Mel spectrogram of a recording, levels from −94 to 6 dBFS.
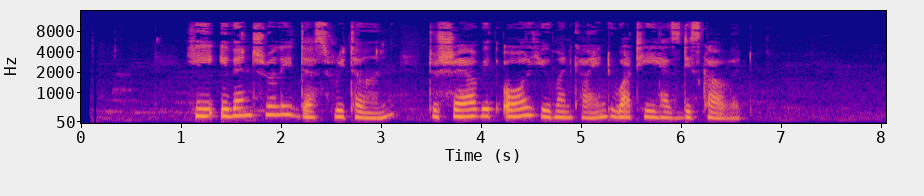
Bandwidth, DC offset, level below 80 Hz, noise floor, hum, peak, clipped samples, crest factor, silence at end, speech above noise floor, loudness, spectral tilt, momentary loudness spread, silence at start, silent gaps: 11.5 kHz; under 0.1%; -68 dBFS; -58 dBFS; none; -2 dBFS; under 0.1%; 20 dB; 1.45 s; 37 dB; -22 LUFS; -4.5 dB/octave; 9 LU; 1.1 s; none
